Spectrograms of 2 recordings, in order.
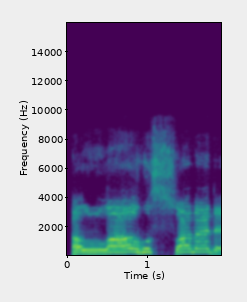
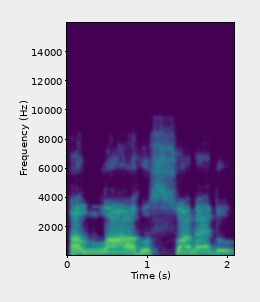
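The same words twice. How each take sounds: First: Slow, high chant ending "সামাদ" on a vowelless d; sakin stop recitation. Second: Slow, high chant ending "সামাদু" with a light u; rum stop recitation. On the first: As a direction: chant slowly, stopping "সামাদ" on a bouncing d. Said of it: "প্রথমে সাকিন". (সাকিন করে ধীর তিলাওয়াত, শেষে "সামাদ") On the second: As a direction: recite slowly, lightly voicing the final damma in "সামাদু". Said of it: "দ্বিতীয়ত রুম". (রুম করে ধীর তিলাওয়াত, "সামাদু"-তে হালকা পেশ) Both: Shown as a demonstration.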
